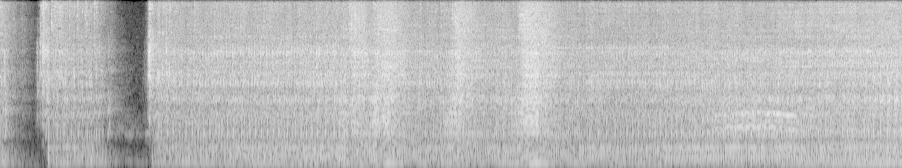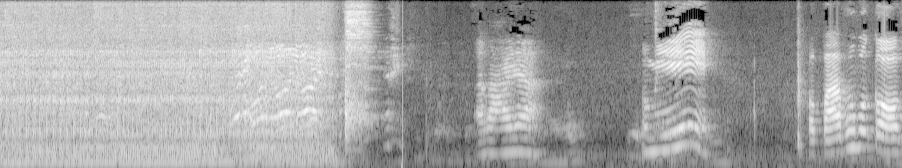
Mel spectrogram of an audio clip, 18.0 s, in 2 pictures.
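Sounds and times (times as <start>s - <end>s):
recoil starter pull: 0.0s - 12.5s
small two-stroke engine running: 0.0s - 12.5s
engine throttle blips: 0.5s - 12.5s.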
